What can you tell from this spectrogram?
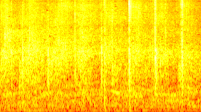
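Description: A crowd applauds the Virginia Assembly steadily, a dense wash of many hands clapping at once, with a few sharper individual claps standing out near the end. The applause is moderately loud.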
